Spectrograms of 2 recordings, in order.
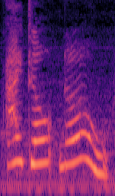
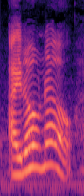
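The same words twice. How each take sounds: First: "I don't know" said higher, softer and slow; a soft, slow, baffled "I don't know"; drawn-out shrug. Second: Said in the usual way. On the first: Real, not acted. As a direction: let "I don't know" trail off, helplessly.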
